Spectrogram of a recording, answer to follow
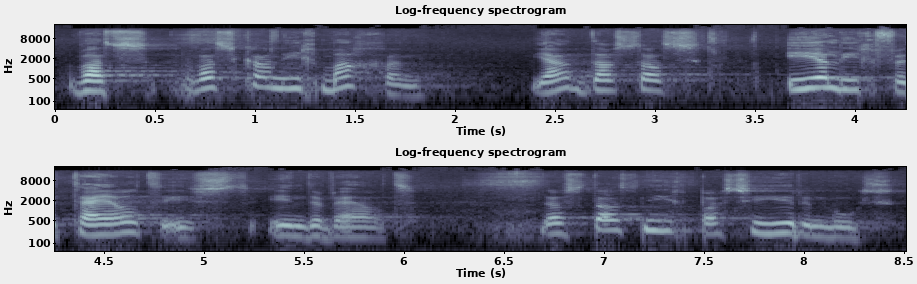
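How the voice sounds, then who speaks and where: A worship leader who welcomes the congregation, prays and reads scripture in a slow, halting way, with small grammar slips. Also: mid-range voice, a little mellow, big-room sound. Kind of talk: church welcome, prayer and scripture reading.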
